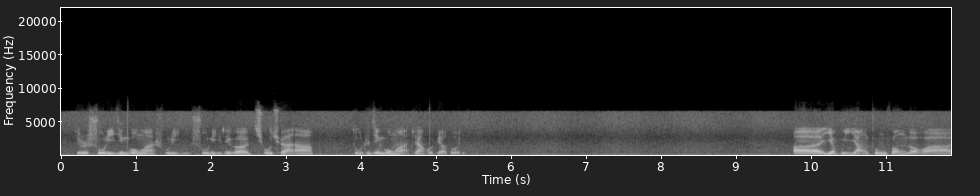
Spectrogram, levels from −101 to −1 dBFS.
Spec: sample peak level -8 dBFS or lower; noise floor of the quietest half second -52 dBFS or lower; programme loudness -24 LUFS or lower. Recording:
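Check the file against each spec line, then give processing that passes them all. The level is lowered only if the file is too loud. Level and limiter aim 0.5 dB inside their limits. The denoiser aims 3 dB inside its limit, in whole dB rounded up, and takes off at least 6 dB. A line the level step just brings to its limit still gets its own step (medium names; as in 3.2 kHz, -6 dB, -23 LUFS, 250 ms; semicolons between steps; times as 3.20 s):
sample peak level -14.5 dBFS: pass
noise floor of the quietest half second -50 dBFS: fail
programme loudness -31.5 LUFS: pass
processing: noise reduction 6 dB, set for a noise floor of -50 dBFS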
